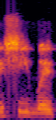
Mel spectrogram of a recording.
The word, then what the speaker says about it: Tshiebwe: It's just Tshiebwe. The T is silent.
